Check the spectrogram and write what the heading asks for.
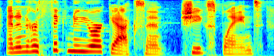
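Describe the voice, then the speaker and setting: A woman's voice: on the high side, sing-song, darkish tone. Wry woman telling a story live. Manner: wry, measured, with dry comic timing. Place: live storytelling show at a small venue.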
